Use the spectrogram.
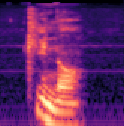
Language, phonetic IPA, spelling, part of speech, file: Polish, [ˈcĩnɔ], kino, noun, Pl-kino.ogg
